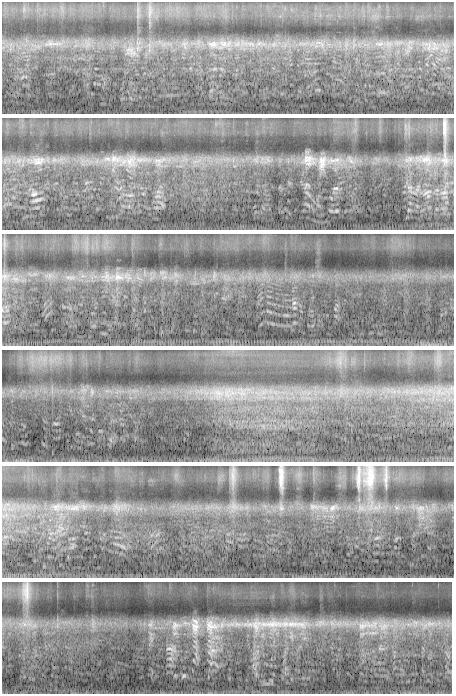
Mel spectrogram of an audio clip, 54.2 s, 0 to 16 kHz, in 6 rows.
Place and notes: {"title": "Bo’ai St., Miaoli City - Walking in the Street", "date": "2017-02-16 08:56:00", "description": "Walking in the traditional market, Market selling sound, motorcycle, sound of birds", "latitude": "24.55", "longitude": "120.82", "altitude": "64", "timezone": "Asia/Taipei"}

